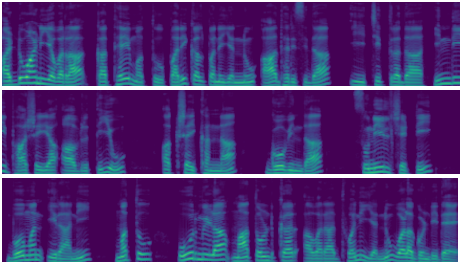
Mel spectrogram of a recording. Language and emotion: Kannada, neutral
